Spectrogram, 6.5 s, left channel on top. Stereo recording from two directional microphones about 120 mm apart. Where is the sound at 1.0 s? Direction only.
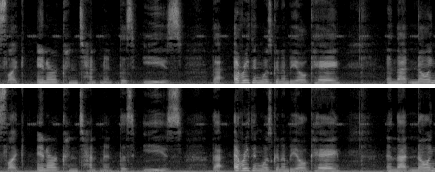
20° left (ahead or behind).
